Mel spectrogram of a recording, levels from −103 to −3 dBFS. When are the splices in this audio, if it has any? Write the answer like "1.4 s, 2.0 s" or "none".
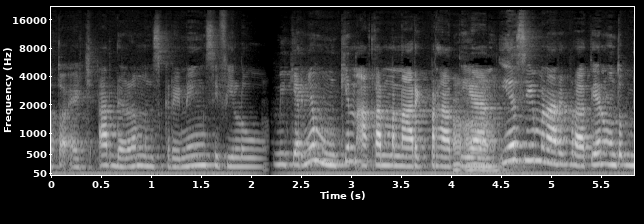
2.4 s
